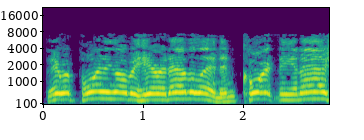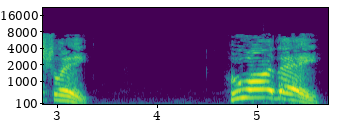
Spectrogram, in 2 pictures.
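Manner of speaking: high, sustained yelling; loud, high-pitched holler; shouting. A narrator's reading. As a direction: shout the question across a noisy crowd. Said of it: "I shout".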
